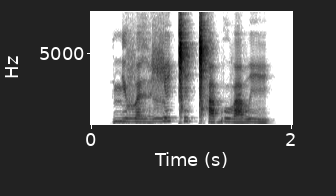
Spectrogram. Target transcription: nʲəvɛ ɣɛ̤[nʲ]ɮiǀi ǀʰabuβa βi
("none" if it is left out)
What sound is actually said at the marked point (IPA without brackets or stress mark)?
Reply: none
